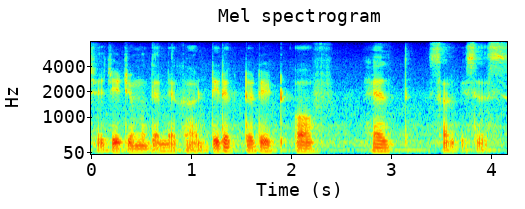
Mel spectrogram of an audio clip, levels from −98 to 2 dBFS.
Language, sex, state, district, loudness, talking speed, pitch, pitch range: Bengali, male, Tripura, West Tripura, -20 LUFS, 115 wpm, 90 Hz, 80-110 Hz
